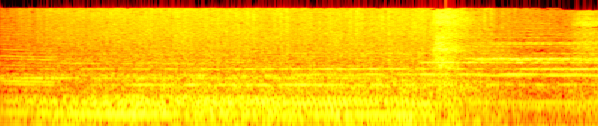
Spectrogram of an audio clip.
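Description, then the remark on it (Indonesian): A train rumbles past steadily and loudly, its wheels clattering under a low droning hum and faint whining tones, with a brief surge of hiss near the end. No voices. “Sesekali ku dengar lagi suara kereta api yang melintas.”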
